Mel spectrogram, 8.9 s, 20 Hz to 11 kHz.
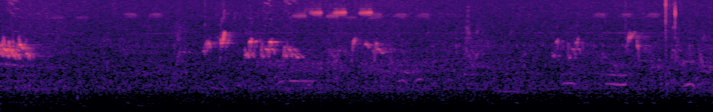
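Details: Red-whiskered bulbul singing during decoy trapping on 19 December 2016; a clear warbled note opens, then a cluster of quick, chirpy slurred phrases midway, fainter calls later, with a thin high tone and soft background hiss.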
